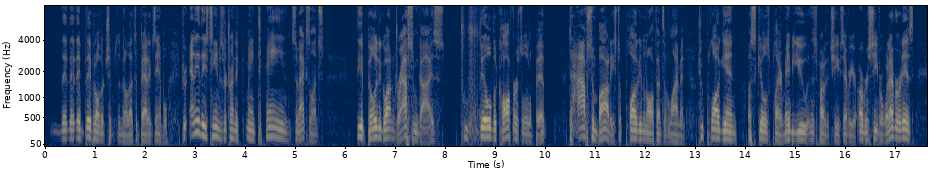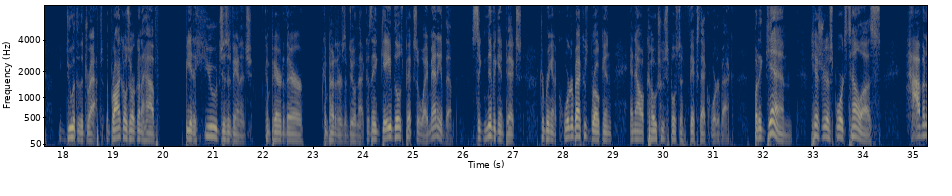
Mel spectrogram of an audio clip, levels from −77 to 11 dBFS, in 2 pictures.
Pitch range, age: 110-145 Hz, 30-49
